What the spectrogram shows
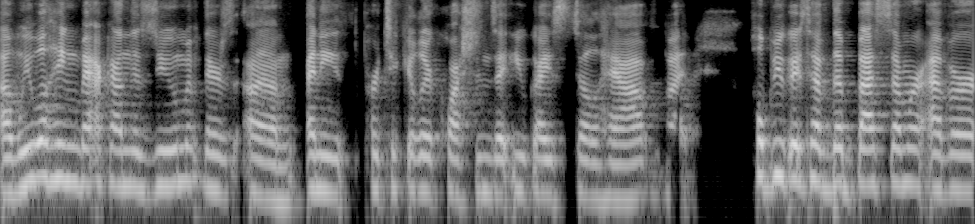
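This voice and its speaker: A woman talks fairly quickly with a quiet background behind her. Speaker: college counselor. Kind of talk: informational presentation. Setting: video call. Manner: fast.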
